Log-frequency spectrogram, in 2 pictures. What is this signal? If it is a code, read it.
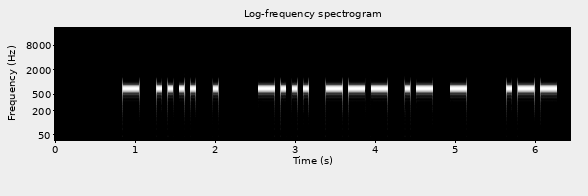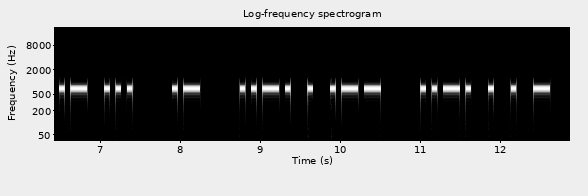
Morse code, heard as a keyed tone, about 17 wpm, 700 Hz. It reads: THE BOAT WAS A FEW FEET
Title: Sentences from Top 1000 Words - Review Part 3 - 17wpm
